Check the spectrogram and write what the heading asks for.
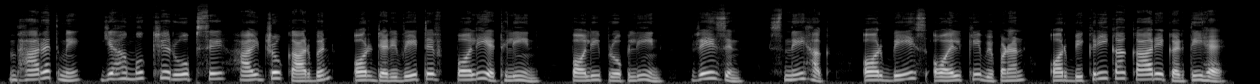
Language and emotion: Hindi, neutral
